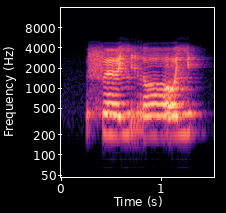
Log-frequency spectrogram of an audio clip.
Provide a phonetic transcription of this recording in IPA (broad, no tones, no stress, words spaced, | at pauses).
fœlʲ rɔlʲ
